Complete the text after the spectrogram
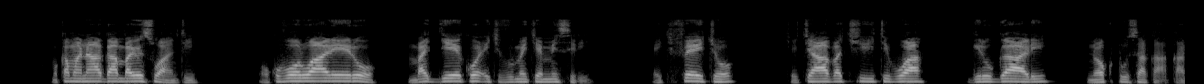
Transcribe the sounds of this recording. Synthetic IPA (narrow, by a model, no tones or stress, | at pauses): mukamanaːɡaːmbajo̞suwaːnti | okuvo̞ːlwaːle̞ːɾo̞ | mbaɟːe̞ːko̞ecivume̞ce̞mːisiɾḭ | eci̥fe̞ːco̞ | ce̞caːvacitiβwa | ɡiɾuɡaːli | no̞ːku̥tuːsaka̰ːka̰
